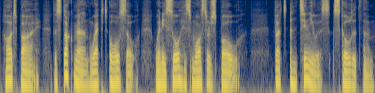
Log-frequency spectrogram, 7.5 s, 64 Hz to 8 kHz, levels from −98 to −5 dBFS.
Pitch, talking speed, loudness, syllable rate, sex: 100 Hz, 130 wpm, -20 LUFS, 3.6 syllables/s, male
